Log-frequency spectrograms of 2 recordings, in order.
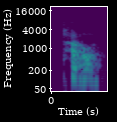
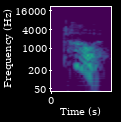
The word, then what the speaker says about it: Tallaght: about my home place, Tala. That's T-A-L-L-A-G-H-T. Yes, I know the spelling can be a little bit difficult for non-Irish people, but try it phonetically. T-A-L-L-A and say Tala.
